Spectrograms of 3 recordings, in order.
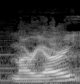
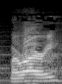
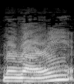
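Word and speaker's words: Marrari: and i believe uh miss mariari if i said that correctly mirari thank you is here for a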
